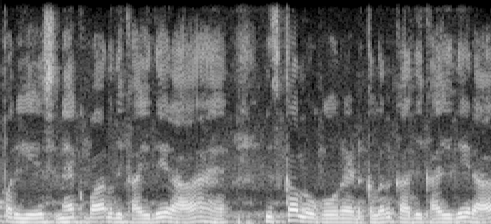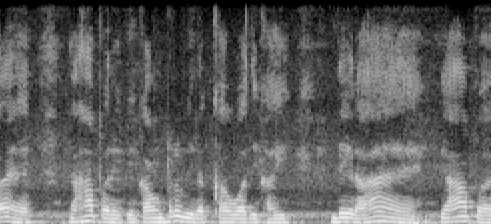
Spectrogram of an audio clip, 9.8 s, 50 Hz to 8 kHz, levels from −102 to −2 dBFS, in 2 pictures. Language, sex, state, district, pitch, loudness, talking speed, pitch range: Hindi, male, Haryana, Rohtak, 135 Hz, -13 LUFS, 185 wpm, 125-145 Hz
